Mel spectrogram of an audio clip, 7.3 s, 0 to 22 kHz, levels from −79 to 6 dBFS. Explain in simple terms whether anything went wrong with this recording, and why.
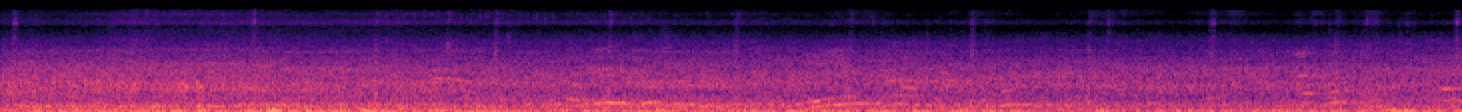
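Nothing went wrong here; it's just the recording as it was captured, with no hiccups or glitches anywhere along the way.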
